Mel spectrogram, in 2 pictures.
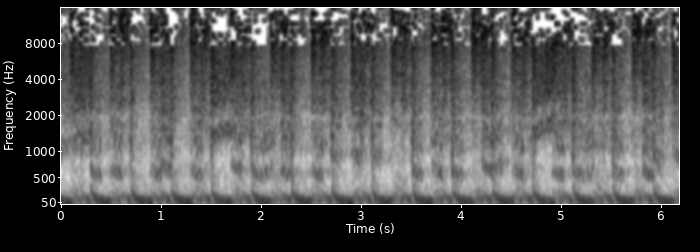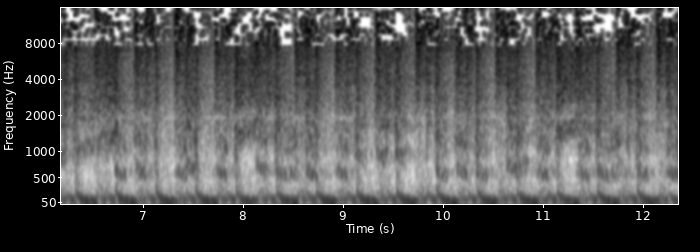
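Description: Techno played through a DJ mixer and decks: a steady four-on-the-floor kick drum at about two beats a second, with hi-hats and synth layers over it.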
